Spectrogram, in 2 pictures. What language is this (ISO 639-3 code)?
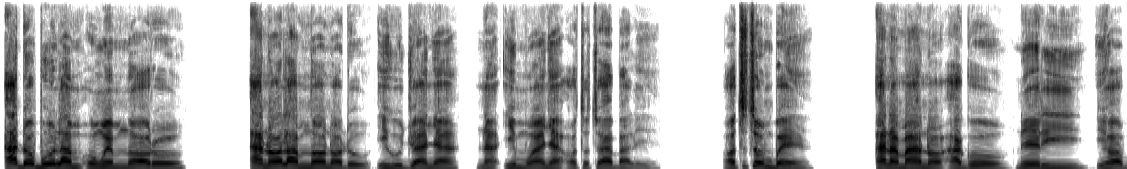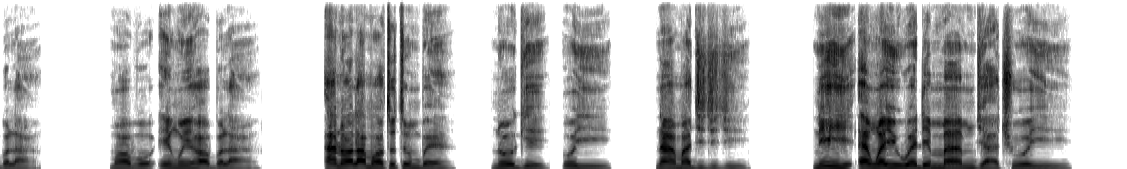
ibo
